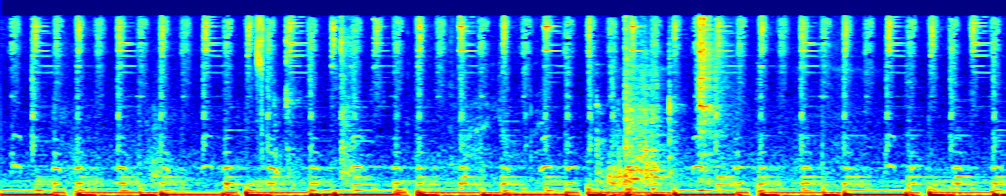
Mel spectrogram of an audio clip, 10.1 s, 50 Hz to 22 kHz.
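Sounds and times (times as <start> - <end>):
music with repeating bass beat: 0.0 - 10.0.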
